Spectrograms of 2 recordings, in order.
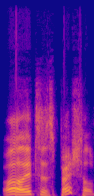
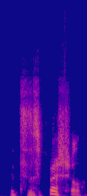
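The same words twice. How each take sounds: First: Loud. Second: Quiet. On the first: Hawking the special price. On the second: Repeating softly. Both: Real, not acted.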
